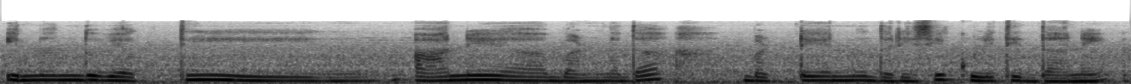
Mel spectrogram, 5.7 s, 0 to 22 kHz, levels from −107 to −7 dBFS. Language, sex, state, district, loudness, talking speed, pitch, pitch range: Kannada, female, Karnataka, Bangalore, -14 LUFS, 75 wpm, 185 Hz, 165-205 Hz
